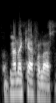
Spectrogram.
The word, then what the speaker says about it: Bannakaffalatta: Bannakaffalatta. Bannakaffalatta, that was it.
